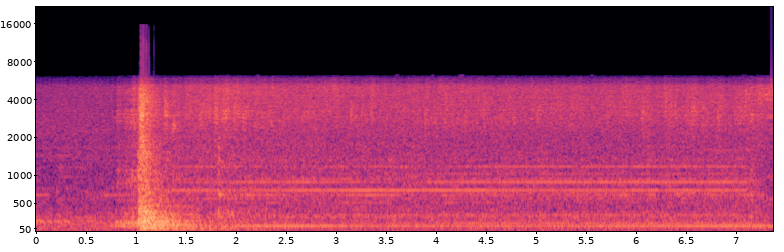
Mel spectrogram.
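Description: The stainless-steel hood of a Hobart Ecomax CHH 50 hood-type dishwasher shuts with a sharp bang about a second in. The machine then runs with a steady hum and a higher whine as its wash cycle starts.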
